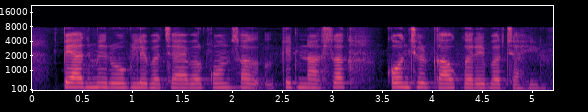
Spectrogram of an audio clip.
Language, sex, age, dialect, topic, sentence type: Chhattisgarhi, female, 18-24, Northern/Bhandar, agriculture, question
